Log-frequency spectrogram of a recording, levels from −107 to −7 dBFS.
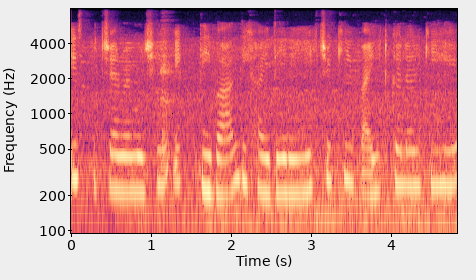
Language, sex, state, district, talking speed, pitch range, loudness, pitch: Hindi, female, Uttarakhand, Uttarkashi, 185 wpm, 215-250 Hz, -17 LUFS, 225 Hz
